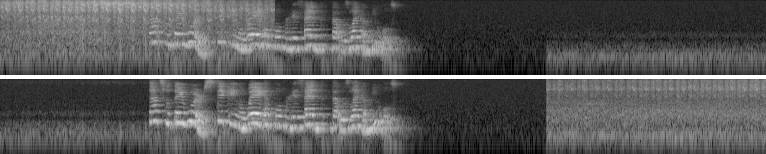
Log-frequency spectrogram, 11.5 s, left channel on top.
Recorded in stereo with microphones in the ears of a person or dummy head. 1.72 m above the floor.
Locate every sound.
2.2 s a woman speaking: 45° left (ahead or behind), 1.7 m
